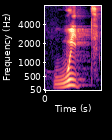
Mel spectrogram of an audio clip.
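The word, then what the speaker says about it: huit: Here, wheat. So we can hear T from afar.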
